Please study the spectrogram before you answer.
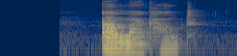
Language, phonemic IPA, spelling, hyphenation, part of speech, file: Dutch, /ˈaː(n).maːkˌɦɑu̯t/, aanmaakhout, aan‧maak‧hout, noun, Nl-aanmaakhout.ogg
- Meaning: wood to light a fire with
